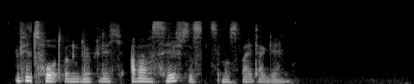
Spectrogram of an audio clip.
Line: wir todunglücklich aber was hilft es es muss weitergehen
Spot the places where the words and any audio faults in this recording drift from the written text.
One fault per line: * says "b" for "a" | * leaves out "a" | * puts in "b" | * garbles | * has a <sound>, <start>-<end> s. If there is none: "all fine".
all fine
